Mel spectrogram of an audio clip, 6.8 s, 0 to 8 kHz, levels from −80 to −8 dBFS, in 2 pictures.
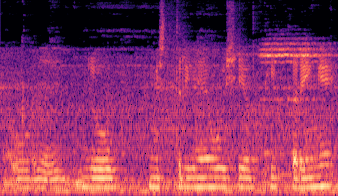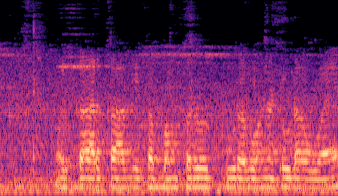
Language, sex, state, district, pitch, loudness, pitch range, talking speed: Hindi, male, Uttar Pradesh, Muzaffarnagar, 140 Hz, -17 LUFS, 135-140 Hz, 170 wpm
